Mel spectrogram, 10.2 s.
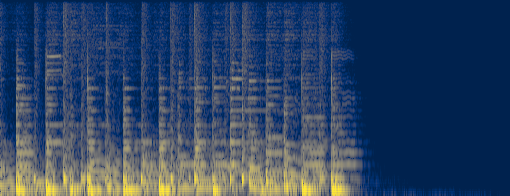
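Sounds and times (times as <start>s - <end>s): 
trombone: 0.0s - 7.2s
blues backing track: 0.0s - 7.3s
piano: 0.0s - 7.3s.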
